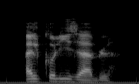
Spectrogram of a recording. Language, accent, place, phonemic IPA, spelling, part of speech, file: French, France, Lyon, /al.kɔ.li.zabl/, alcoolisable, adjective, LL-Q150 (fra)-alcoolisable.wav
- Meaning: alcoholizable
